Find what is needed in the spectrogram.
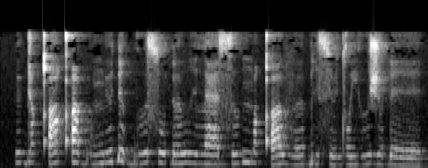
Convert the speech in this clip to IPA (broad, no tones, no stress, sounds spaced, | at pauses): y ɡ i qʼ æ qʼ e b o ŋ y ɗ e b ɯ s u ɗ ø v i l æ s ɯ ŋ͡m ɯ qʼ ɯ v ø ɓ i s y d o j ɯ ʒ ɯ ɗ e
